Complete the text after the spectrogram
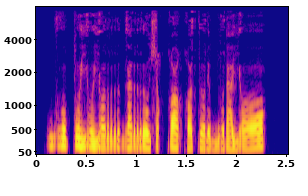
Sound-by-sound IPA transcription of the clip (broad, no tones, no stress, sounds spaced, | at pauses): ɡʱ o p ʊ j ʊ j ɔ r ʊ ɡ a r o ç e qʷ ɛ qʷ a t ʊ ɾ ɪ b ʊ ɾ a j ɔ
